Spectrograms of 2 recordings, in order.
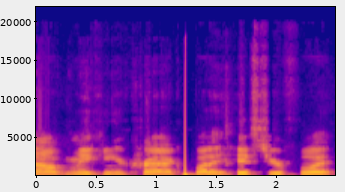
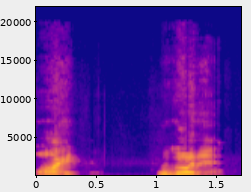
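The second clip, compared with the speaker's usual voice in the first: orc character voice; 3 semitones higher than usual. Voicing an orc guard who hears a creak: orc voice. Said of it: "the orc s-, turns around and he goes".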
